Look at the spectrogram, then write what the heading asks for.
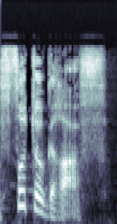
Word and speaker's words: photographe: Un photographe. So here, PH, and here, PH, pronounce it like F, photographe.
